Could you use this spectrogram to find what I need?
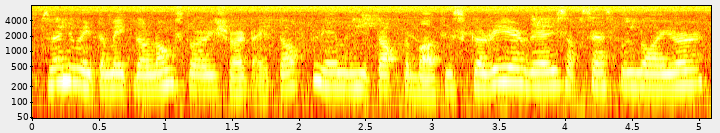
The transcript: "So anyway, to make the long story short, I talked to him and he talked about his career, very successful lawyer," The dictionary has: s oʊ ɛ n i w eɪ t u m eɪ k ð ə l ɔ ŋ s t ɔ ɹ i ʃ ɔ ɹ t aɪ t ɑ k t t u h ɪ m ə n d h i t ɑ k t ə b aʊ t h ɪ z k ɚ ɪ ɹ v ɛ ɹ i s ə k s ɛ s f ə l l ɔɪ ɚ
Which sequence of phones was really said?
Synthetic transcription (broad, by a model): s oʊ ɛ n i w eɪ t u m eɪ k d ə l ɔ ŋ s t ɔ ɹ i ʃ ɔ ɹ t aɪ t ɑ k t t u h ɪ m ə n h i t ɑ k t ə b aʊ t h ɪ s k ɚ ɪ ɹ v ɛ ɹ i s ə k s ɛ s f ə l l ɔɪ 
